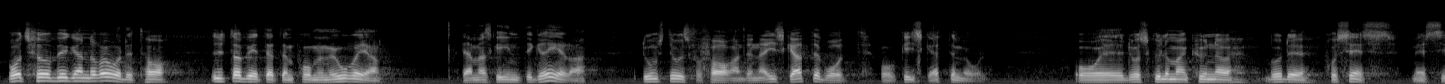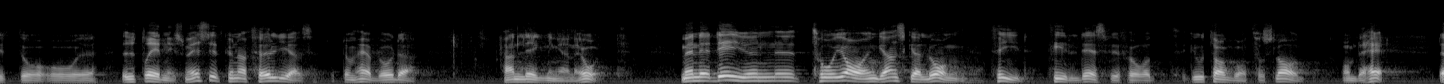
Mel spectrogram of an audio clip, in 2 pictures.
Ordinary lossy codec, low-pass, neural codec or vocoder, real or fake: none; none; none; real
